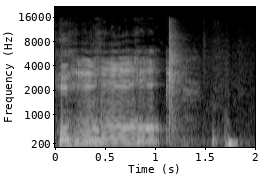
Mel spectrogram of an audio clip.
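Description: Laughter with a wavering pitch for about a second, then one sharp snap of hands.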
